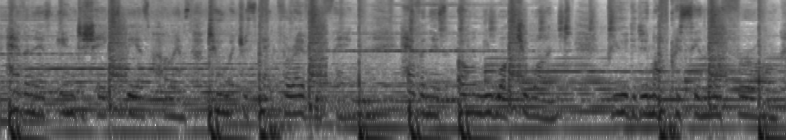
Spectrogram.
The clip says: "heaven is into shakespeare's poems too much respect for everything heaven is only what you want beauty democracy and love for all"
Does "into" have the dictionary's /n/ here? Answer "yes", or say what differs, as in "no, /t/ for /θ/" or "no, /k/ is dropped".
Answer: yes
